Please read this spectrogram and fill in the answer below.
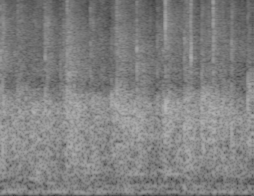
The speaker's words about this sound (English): So we can celebrate that real quick. If you're at home, you can clap. If you're here, you can clap.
